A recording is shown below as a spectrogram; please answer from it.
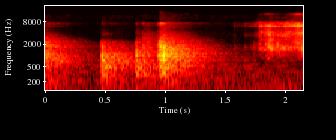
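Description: Hard objects knocking against lab glass and porcelain: three sharp clinks about half a second apart. Near the end a steady gritty scraping starts as a piece of marble is ground with a pestle in a porcelain mortar.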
